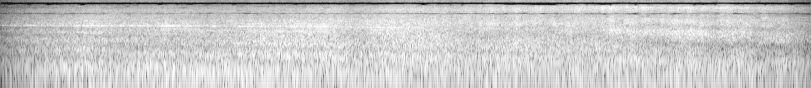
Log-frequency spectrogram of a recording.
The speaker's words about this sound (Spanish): Tripulación, próximos al despegue.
